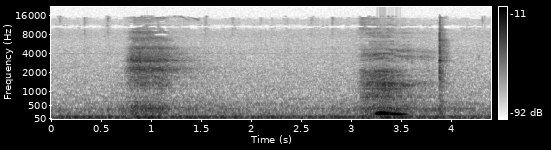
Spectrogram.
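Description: A woman's quiet breathing: a soft breath about a second in, then a short voiced sigh falling slightly in pitch a little after three seconds in. A faint click comes just before the end.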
